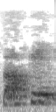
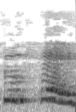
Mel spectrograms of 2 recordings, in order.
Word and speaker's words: Bucket: Bucket," and she says, "No, it's Bouquet," because she doesn't like to be pronounced Bucket, don't you?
